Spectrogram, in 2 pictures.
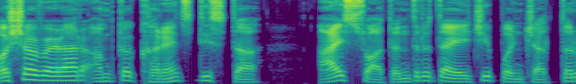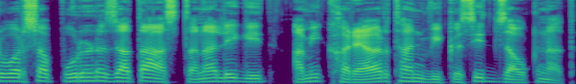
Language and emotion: Goan Konkani, neutral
